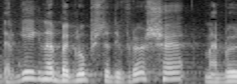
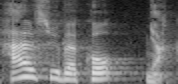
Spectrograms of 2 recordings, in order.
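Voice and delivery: lifted, slow sighing line, a little louder; mock sigh; 6 semitones higher, 5 dB louder, slower than usual. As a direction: sigh it out dreamily to mother. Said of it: "seufzte er".

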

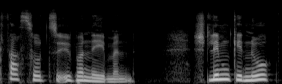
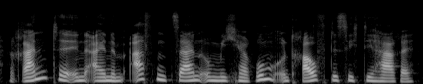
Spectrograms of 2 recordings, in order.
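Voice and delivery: ordinary delivery

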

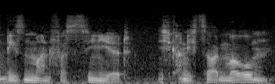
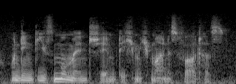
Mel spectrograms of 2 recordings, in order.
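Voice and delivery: ordinary delivery, nothing marked

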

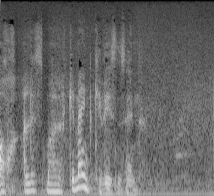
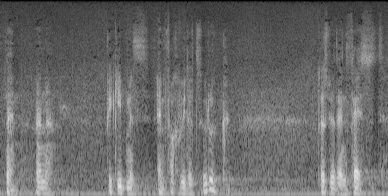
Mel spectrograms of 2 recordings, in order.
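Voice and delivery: hushed; 5 semitones lower, 9 dB quieter than usual. Acted. Hushed continuation.

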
